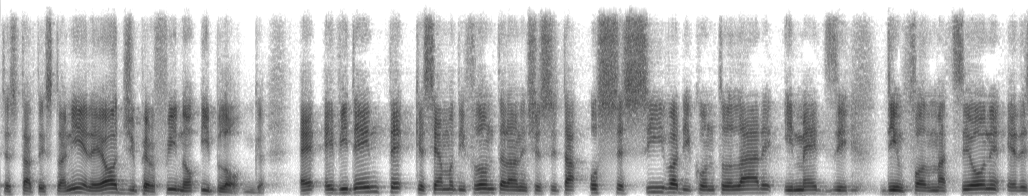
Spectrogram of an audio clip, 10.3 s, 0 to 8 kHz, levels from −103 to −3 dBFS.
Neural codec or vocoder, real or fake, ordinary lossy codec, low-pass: codec, 24 kHz, 0.5 kbps, DualCodec; fake; Opus, 64 kbps; 7.2 kHz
